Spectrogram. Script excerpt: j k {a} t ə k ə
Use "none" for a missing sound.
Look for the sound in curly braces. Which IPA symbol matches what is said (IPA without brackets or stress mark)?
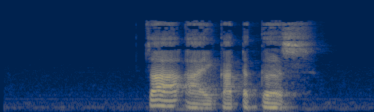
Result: a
